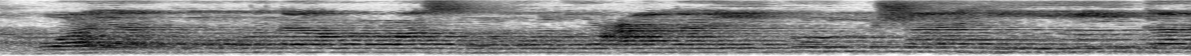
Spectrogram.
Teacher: panjangnya hi harus sama dengan panjangnya da. Syahida sama, ditimbang sama.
